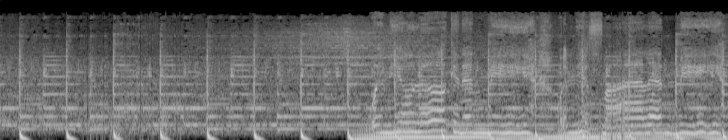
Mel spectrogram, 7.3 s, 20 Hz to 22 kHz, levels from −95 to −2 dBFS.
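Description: From 0.83 to 1.81 s and again from 5.59 to 6.28 s there's processor overload crackle: missed buffers of around 5 ms drop to silence, tearing the sound into gritty bursts.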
